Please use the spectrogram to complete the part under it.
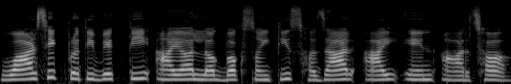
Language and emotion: Nepali, neutral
